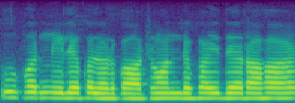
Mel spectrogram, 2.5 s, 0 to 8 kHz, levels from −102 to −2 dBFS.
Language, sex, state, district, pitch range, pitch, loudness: Hindi, male, Chhattisgarh, Raigarh, 150-155 Hz, 150 Hz, -14 LUFS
